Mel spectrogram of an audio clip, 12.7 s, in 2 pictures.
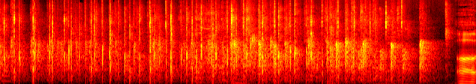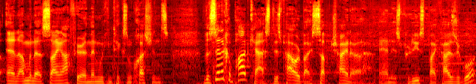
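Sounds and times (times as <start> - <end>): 
audience applause: 0.0 - 5.8
speech: 6.1 - 12.6.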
